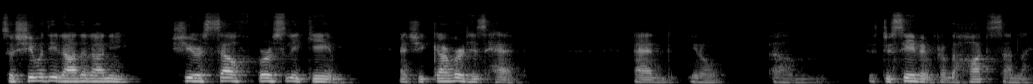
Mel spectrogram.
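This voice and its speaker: A man at medium pitch, somewhat breathy and fairly slow, with long, frequent pauses, big swings in loudness and audible room echo. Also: lively intonation. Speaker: devotional teacher. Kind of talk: lecture.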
